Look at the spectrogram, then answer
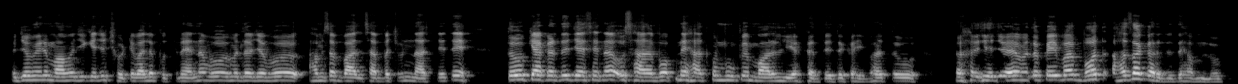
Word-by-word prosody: जो 200 +4 0
मेरे 205 +1 -1
मामा 175 -1 +1
जी 185 0 -8
के 185 - -3
जो 195 - -6
छोटे 165 -3 -5
वाले 160 +2 +2
पुत्र 150 +1 -11
हैं 150 - -1
ना, 185 +3 -3
वो 185 0 -2
मतलब 180 0 0
जब 180 +1 +2
हम 175 +1 -4
सब 195 +1 -2
बाल 160 -3 +1
सब 150 - -2
बचपन 165 +2 -5
नाचते 145 +1 -3
थे 210 - +4 0.4
तो 215 +2 +5
क्या 220 -2 +7
करते, 210 0 +1
जैसे 205 -1 +1
ना 205 +1 +2
उस 210 -1 +1
हाथ 175 -2 +3
वो 185 - +3
अपने 205 +2 0
हाथ 180 -3 -2
को 210 - -5
मुँह 195 -1 -5
पे 200 - -2
मार 165 -1 +2
लिया 160 -1 -1
करते 140 0 -3
थे 150 - -1
कई 140 - -5
बार 155 - 0
तो 155 -1 -1 0.5
अ, - - +3
ये 190 +1 -1
जो 190 0 -1
है 200 0 +3
मतलब 205 +1 -3
कई 210 0 +5
बार 225 +1 +2
बहुत 225 +3 +1
हँसा 210 +7 +7
कर - - +5
देते 140 +2 -8
हम 140 -2 -8
लोग। 130 0 -13
185 Hz, 260 wpm, -23 LUFS, 160-200 Hz, 0.5 s, क्या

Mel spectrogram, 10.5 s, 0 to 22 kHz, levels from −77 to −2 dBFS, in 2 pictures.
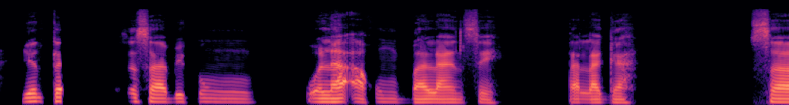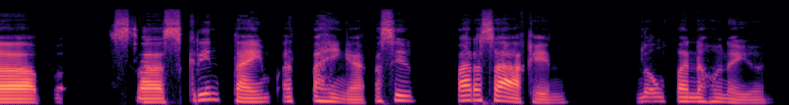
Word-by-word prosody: yun 150 0 +1
tala 155 - +1 0.3
masasabi 135 -2 +1
kong 130 -3 -8 0.4
wala 130 0 +6
akong 130 -1 -2
balanse 115 -2 +2 0.4
talaga 115 -1 +1 0.8
sa 125 -1 +7 0.5
sa 130 0 +1
screen 205 +11 -2
time 140 0 +1
at 160 +1 -8
pahinga, 135 -10 -2
kasi 180 +4 -1 0.3
para 190 +2 +1
sa 185 -2 +4
akin, 110 -3 -4 0.5
noong 155 +1 -8
panahon 145 -2 -3
na 115 - -3
yun, 105 0 -11
130 Hz, 125 wpm, -22 LUFS, 120-150 Hz, 0.8 s, sa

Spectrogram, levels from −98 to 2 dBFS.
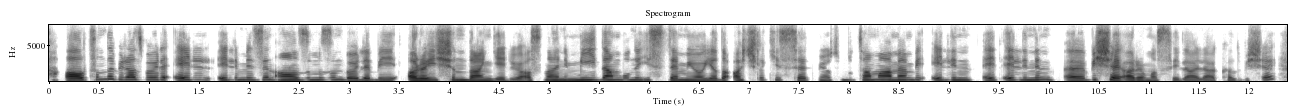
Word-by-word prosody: altında 285 +8 +6
biraz, 305 -1 0
böyle, 290 0 -2
el 280 +3 0
elimizin, 270 +3 -4
ağzımızın, 265 +3 0
böyle, 230 -2 +1
bir 235 -1 -6
arayışından 220 0 +5
geliyor. 165 0 -4
Aslında, 225 +3 -3
hani, 215 -1 -1
miden 265 +4 +2
bunu 260 0 -7
istemiyor 230 -3 -3
ya 215 0 -2
da 230 - +1
açlık 260 +3 -4
hissetmiyorsun. 230 -3 -8
Bu 230 - -19
tamamen 270 +1 +2
bir 280 - -9
elin, 240 +1 -4
el 230 +4 -1
elinin, 250 +2 -3
eee, 225 +2 +4
bir - - -3
şey 275 -4 +5
aramasıyla 180 -3 -2
alakalı 165 +2 -8
bir 195 - -15
şey. 290 - -4
245 Hz, 155 wpm, -22 LUFS, 220-270 Hz, -, altında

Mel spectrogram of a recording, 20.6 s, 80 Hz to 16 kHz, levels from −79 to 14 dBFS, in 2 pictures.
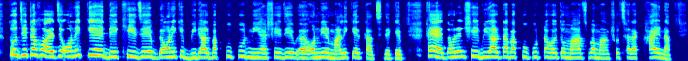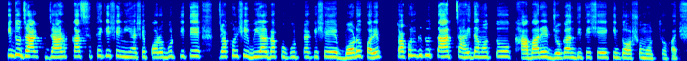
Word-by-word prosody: তো - - -1
যেটা 365 +1 +5
হয় 300 -4 +8
যে, - - +1
অনেকে 350 +3 +2 0.3
দেখি 285 +3 0
যে, 290 - 0 0.2
দ্যা 265 - +3
অনেকে 280 +2 -2
বিড়াল 255 +1 +3
বা - - +5
কুকুর 300 +1 -6
নিয়ে 250 0 -1
আসে 240 +2 -5
যে, 260 - -1 0.2
আ - - +5
অন্যের 255 +1 +1
মালিকের 240 +3 0
কাছ 200 -2 -2
থেকে। 215 0 -3 0.5
হ্যাঁ, 315 -4 +8
ধরেন 280 +3 0
সেই 315 -2 -1
বিড়াল, 280 +1 +6
বিড়াল 280 -1 +2
বা - - +6
কুকুরটা 270 -1 -6
হয়তো 255 +1 -2
মাছ 240 0 +1
বা 255 - +3
মাংস 220 0 -4 0.2
ছাড়া 235 -1 0
খায় 250 +1 +2
না। 190 - +1 0.4
কিন্তু 345 +3 +1
যার, 300 -1 +9 0.2
যার, 275 +1 +5 0.2
কাছ 295 0 +2 0.2
থেকে 330 0 -5
সে 325 - -4
নিয়ে 275 -1 -5
আসে 260 +2 -9
পরবর্তীতে 270 +4 -5 0.4
যখন 290 +3 -3
সে 340 - -2
বিড়াল 290 +1 +2
বা 285 - +1
কুকুরটাকে 275 0 -9
সে 290 - -6 0.3
বড় 250 +5 +4
করে 245 +1 +3 0.3
তখন 290 +4 0
কিন্তু 355 +1 -3
তার 295 +1 +8
চাহিদা 260 0 -2
মতো 275 +1 -9 0.3
খাবারের 255 +4 +2
যোগান 255 +3 +1
দিতে 255 0 -10
সে 260 - -3 0.2
কিন্তু 245 -2 -8
অসমর্থ 220 -3 -9
হয়। - - -9
270 Hz, 185 wpm, -22 LUFS, 250-295 Hz, 0.5 s, যার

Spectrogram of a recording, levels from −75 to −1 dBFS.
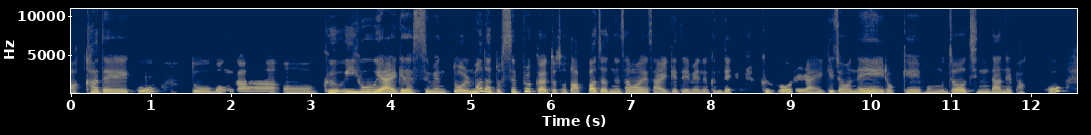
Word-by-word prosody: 악화되고 205 - 0 0.4
또 185 -2 -1
뭔가 175 +1 -3
어 170 +1 -6
그 225 -2 +3
이후에 270 +4 +6
알게 175 +2 +6
됐으면 190 -4 0
또 - - 0
얼마나 245 - +3
또 180 - -3
슬플까요 280 - +1
또 165 - -4
더 165 0 -7
나빠지는 200 +3 +2
상황에서 205 -3 -1
알게 145 +6 -4
되면은. 155 -2 -5
근데 185 +1 -3 0.3
그거를 190 -1 -1
알기 140 +7 -3
전에 180 +5 +2
이렇게 160 +2 -3
먼저 155 +8 -1
진단을 175 -4 -2
받고 140 - -4
180 Hz, 285 characters per minute, -23 LUFS, 165-210 Hz, 0.4 s, 이후에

